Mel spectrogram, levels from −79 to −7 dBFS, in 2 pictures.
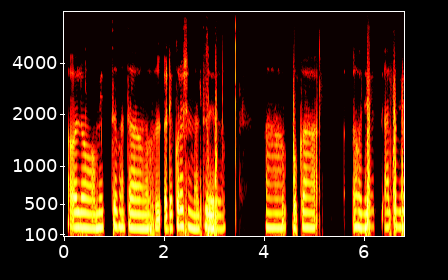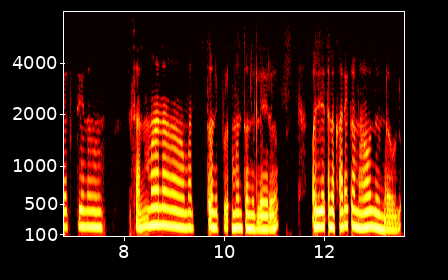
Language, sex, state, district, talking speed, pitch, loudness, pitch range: Tulu, female, Karnataka, Dakshina Kannada, 90 wpm, 195 Hz, -18 LUFS, 185-205 Hz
